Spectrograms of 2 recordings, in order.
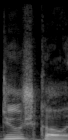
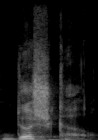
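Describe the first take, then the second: First: The middle consonant is a plain s sound. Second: The middle consonant is an sh sound. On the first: The speaker calls it wrong. "It's not Dushko" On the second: The speaker calls it right. "There's no H there, so I don't understand why we're pronouncing it"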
